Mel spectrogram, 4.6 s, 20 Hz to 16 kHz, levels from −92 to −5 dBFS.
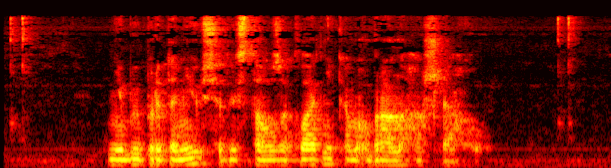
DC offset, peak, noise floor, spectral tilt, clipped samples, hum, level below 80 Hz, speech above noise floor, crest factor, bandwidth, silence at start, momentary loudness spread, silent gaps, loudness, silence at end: under 0.1%; -12 dBFS; -63 dBFS; -3 dB/octave; under 0.1%; none; -62 dBFS; 35 dB; 20 dB; 11.5 kHz; 0.1 s; 14 LU; none; -28 LUFS; 0.25 s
